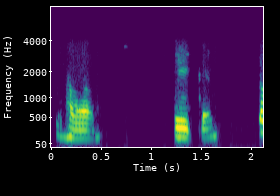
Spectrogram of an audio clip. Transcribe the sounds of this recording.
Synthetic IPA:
ɦãː | ʈʰiːkɛ | t̪ɐ

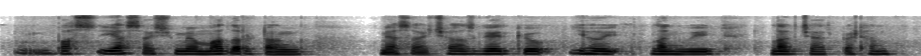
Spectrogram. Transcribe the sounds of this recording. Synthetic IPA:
bɐsjasɐːt͡ʃʰmʲemɐd̪ɐɾʈɐŋɡ | mʲḛsa̰t͡ʃʰaːsɡɐɾʲkoːjiɦəjlɐŋɡʋiː | lɐɡt͡ʃaːɾʲpʲeʈʰɐn

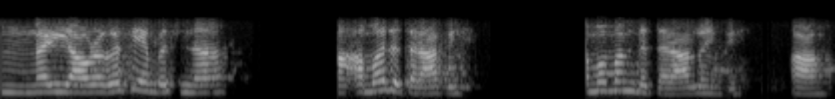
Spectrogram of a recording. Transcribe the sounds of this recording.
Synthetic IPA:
ŋɐɾijawɾɐɡɐsembɐsinɐ | mɐdɐtɐɾabe | ɐmɐmɐmdɐtɐɾalojnbe | a

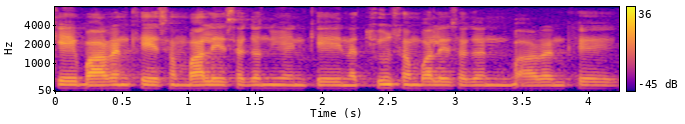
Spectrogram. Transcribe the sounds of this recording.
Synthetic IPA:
keːɓaːɾənɪ̆kʰeːsɐ̃mbʱaːlesɐɡʱə̃nd̪ijũɦɪnɪ̆keːnɐt̪ʰijũsɐ̃mbʱaːlesɐɡʱənɪ̆ɓaːɾənɪ̆kʰeː

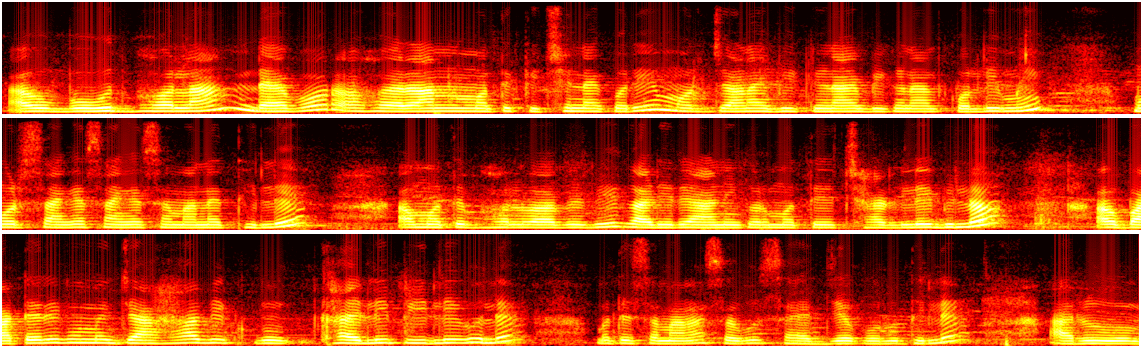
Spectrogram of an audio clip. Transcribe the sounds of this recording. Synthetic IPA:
a̰wbɔɦut̪bʱɔlanɖabɔɾɔɦɔɾanmot̪ekit͡ʃʰinajkɔɾimoɾd͡ʒaɽ̃abʱikiɽ̃abikiɽ̃at̪kɔlimɔĩ | moɾsãŋɡesãŋɡesɔmanet̪ʰile | awmot̪ebʱɔlbabebʱiɡaɽiɾeaɽ̃ikɔɾemot̪et͡ʃʰaɽlebʱilɔawbaʈeɾebʱimuĩd͡ʒãɦabʱikʰajlipiliɡʱole | mot̪esɔmanasɔbʱusaɦed͡ʒjɔkɔɾut̪ʰileaɾu

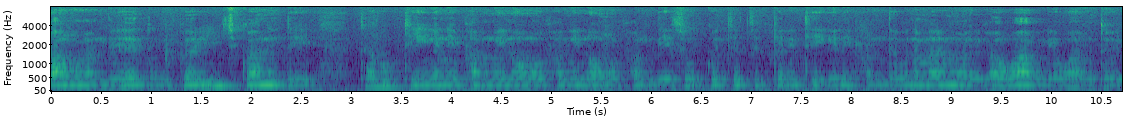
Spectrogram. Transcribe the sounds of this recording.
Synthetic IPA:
paŋmɐŋamd̪ɾedunkɐɾisu̥kanɐnte | tʰabuk̚tʰiɡɐnipʰɐŋːinoŋɔpʰɐŋinoŋopʰɐŋdesṵkot͡ʃɐtt͡ʃitkɐnitʰiɡɐnipʰɐŋdɐbɐnɐmɐɾɐmojɾɡɐɐwabɐɡeɐwabɐtʰoɾe

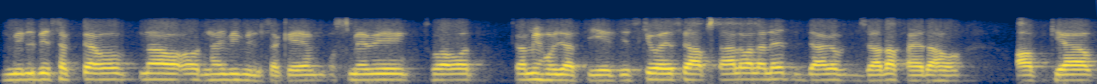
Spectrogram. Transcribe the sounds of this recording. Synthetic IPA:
mɪlbʱisɐk̚t̪aɦotnaɔːɾnɐɦĩbʱimɪlsɐkẽʊsmẽbʱit̪ʰoːɽabɔːt̪̚ | kɐmiɦod͡ʒaːt̪iɦɛd͡ʒɪskiʋɐd͡ʒɛseaːpsaːlʋaːlalet̪d͡ʒaɡezjaːd̪afaːɪd̪aɦo | aːp̚kjaː

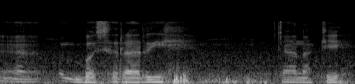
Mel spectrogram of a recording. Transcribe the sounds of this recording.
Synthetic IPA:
bəsɾaɾih | t͡ʃanaki

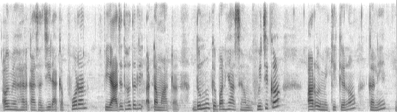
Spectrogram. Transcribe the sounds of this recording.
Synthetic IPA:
oimeɦɛlkasəd͡ʒiɾakepʰoɾən | pijad͡ʒd̪ʱɔd̪eliʔɔ̰ɾʈəmaʈə̰ɾd̪unːukebən̤ijãsẽɦəmbʱud͡ʒikə | ɔɾoɦimekikelũkəni

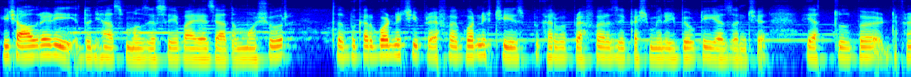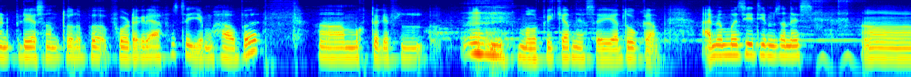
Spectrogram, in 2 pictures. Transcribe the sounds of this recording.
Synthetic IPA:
hit͡ʃʰaːlɾeːɽiːd̪unjaːsmɐzjɐsɐʋaːɾʲjaːzʲjaːd̪ɐmɐːʃuːɾ | t̪ʰɨbɨkɐɾɡoɖnit͡ʃʰipɾefʰɐɾɡɔɖnikt͡ʃʰiːzbɨkʰɐɾbɨpɾɐfʰɐɾzɨkɐʃmiːɾɨt͡ʃʰʲbʲewʈiːjɐzɐnt͡ʃʰḭjɐt̪t̪ulbɨɖifʰɾɐɳʈplʲeːsɐnt̪ulbɨ̰foːʈo̰ːɡɾa̰ːfʰɨzt̪ɨjḭmkʰaːwbɨ | mʊxt̪ɐlif | mulkɨkʲɐnjɐsɐjɐluːka̰nɐ̰mʲimɐziːd̪jimzɐnɐsʲ

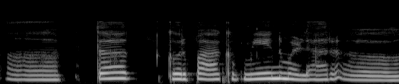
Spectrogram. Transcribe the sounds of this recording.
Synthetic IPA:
t̪ə | kəɾpakʰminm̤əljaɾ

